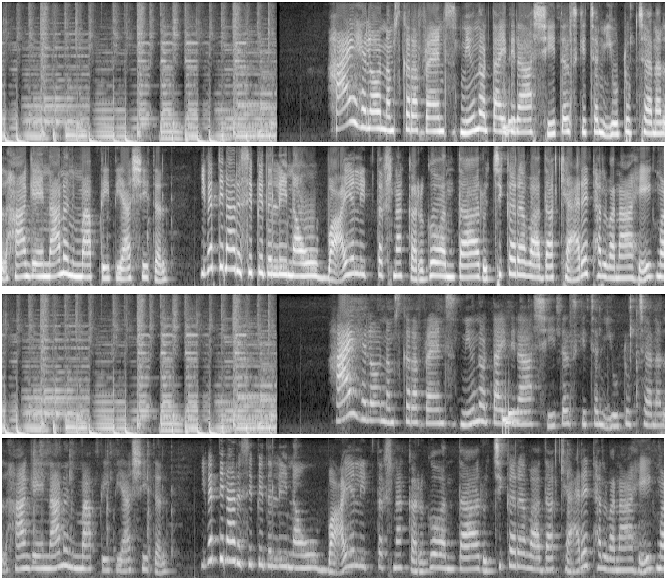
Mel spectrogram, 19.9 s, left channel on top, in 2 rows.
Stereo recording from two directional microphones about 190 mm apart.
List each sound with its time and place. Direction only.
0.0 s music: centre (ahead or behind)
4.9 s speech: 60° left (ahead or behind); by 12.4 s 40° left (ahead or behind)
12.9 s a woman's voice: 50° left (ahead or behind); by 19.7 s 35° left (ahead or behind)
